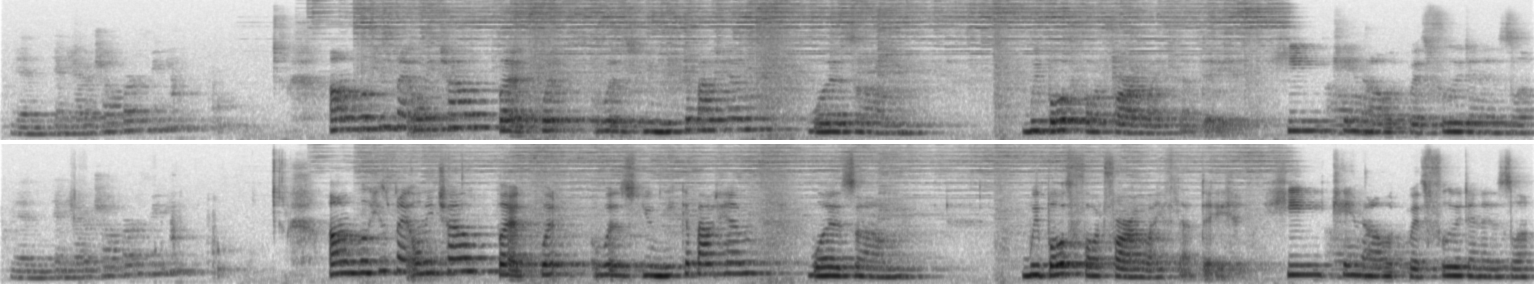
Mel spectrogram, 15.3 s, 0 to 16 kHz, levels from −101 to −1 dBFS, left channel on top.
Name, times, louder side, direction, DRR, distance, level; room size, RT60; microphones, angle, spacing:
voice 1, 0.1-1.8 13.2-13.7, equal, 45° right, -9 dB, 1.2 m, -36 dB
voice 2, 2.9-5.6 5.9-9.1 10.2-15.3, right 4 dB, 75° right, 8 dB, 0.3 m, -23 dB
sound 1, 3.1-12.9, left 7 dB, 85° left, 0.9 m, -35 dB
6.3 x 2.7 x 3.0 m, 1.4 s
head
